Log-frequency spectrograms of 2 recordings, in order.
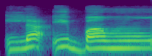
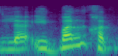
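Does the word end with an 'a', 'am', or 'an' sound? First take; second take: am; an. First: The word ends with an 'am' sound. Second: The word ends with an 'an' sound. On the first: The speaker calls it right. "अब लईबम वाव के साथ उसकी इदगाम हो जाएगा" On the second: The speaker calls it wrong. "दो जबर की लईबन नहीं पढ़ा जाएगा"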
